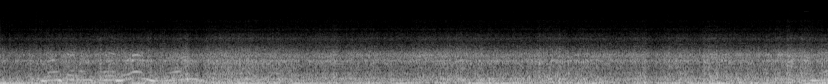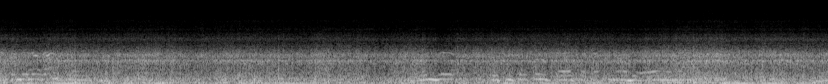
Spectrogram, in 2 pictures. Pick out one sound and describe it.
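Wind rushes loudly past the rider.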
